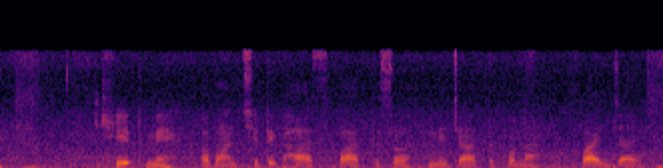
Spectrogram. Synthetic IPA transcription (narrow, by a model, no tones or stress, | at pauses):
kʰeːt̪mẽ | əbãːnt͡ʃʰɪt̪ɡʱaːspaːt̪sə̃nɪd͡ʒaːt̪koːna | paːɪld͡ʒaːe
